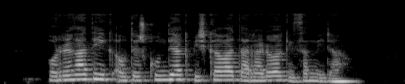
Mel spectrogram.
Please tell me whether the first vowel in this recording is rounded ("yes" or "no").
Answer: yes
